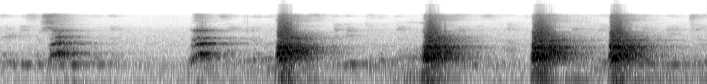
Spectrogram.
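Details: A female Rottweiler on guard in Varanasi barks angrily, with deep, harsh barks in short, irregular bursts.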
